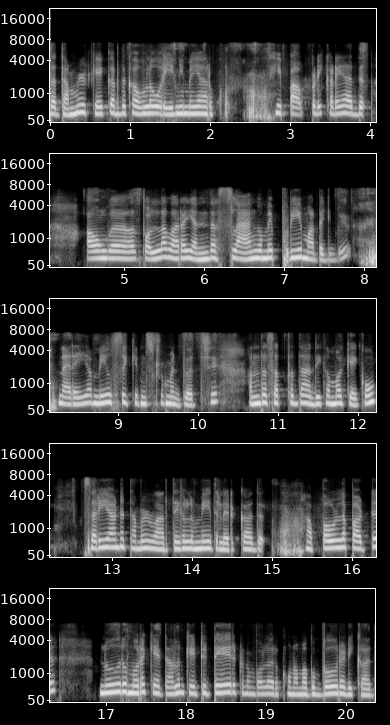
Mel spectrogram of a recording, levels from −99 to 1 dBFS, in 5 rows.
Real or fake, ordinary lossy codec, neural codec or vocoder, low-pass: fake; none; codec, 16 kHz, 2 kbps, X-Codec, HuBERT features, trained on LibriSpeech; 7.2 kHz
